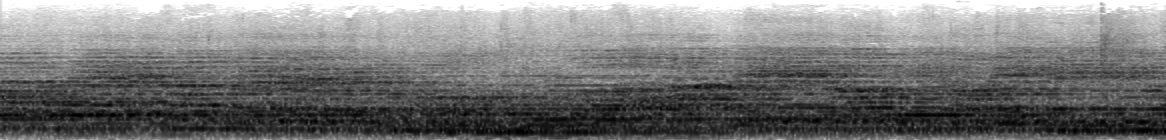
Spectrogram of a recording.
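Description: Choir singing in sustained, held chords at a steady level.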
